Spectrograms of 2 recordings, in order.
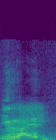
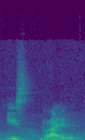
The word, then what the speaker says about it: Israel: erre detrás porque porque si yo no hago una mini pausa entre la s y la r no digo bien la palabra pronunciar israel sin pausa como nosotros lo decimos israel si yo digo una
